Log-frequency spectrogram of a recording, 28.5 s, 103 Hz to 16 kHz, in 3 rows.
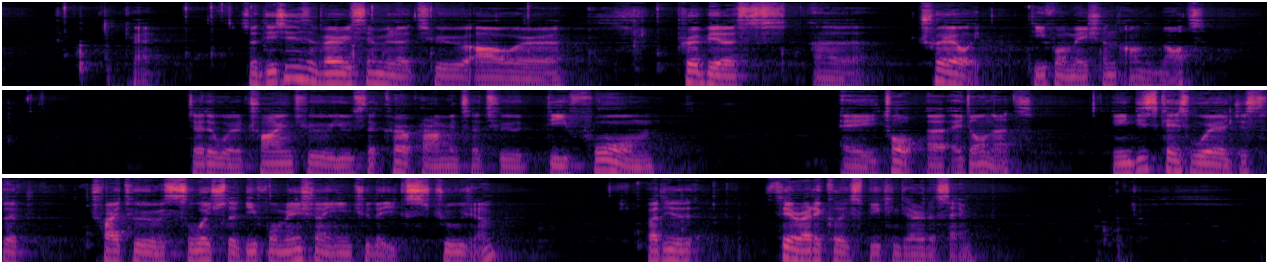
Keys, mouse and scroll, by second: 0.0 click, 0.8 g, 2.0 middle click, 2.7 click, 3.3 click, 4.5 alt+shift+click, 5.0-7.8 drag, 7.8-10.8 middle drag, 19.1-22.2 ctrl+middle drag, 23.8-26.8 middle drag.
